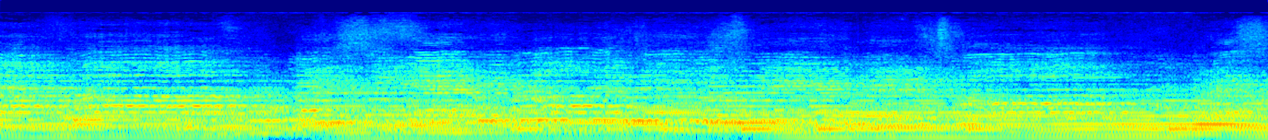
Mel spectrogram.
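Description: Congregation singing a hymn with organ accompaniment, many voices holding sustained notes; the deep organ bass drops out for about two seconds in the middle.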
